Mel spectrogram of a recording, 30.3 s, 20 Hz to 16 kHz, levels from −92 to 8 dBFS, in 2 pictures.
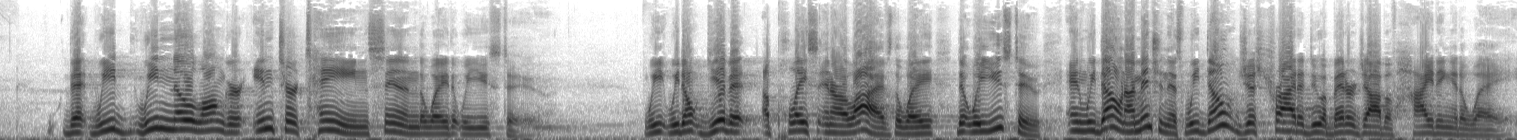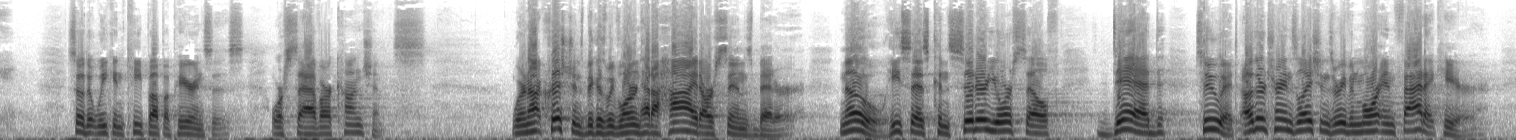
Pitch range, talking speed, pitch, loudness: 140-195 Hz, 170 wpm, 160 Hz, -10 LUFS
